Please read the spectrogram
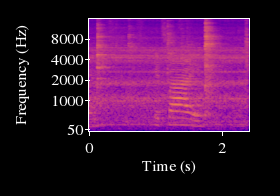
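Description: Two sharp clicks from hands working a light microscope, one just after the start and one near the end, with a short spoken phrase between them.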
